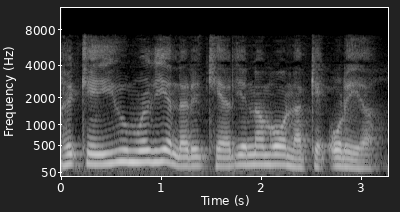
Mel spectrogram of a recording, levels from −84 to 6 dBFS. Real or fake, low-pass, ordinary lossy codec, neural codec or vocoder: fake; 7.2 kHz; none; codec, 16 kHz, 0.5 kbps, FunCodec, trained on LibriTTS, 25 frames a second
